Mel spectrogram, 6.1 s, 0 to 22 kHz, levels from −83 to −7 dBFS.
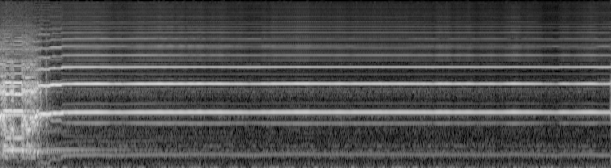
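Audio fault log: throughout, crude rate conversion: a gritty, inharmonic fizz rides on the sound, growing on loud and bright passages and falling away in quiet ones. The error sits roughly 20 dB below the signal, which is high enough to hear. It points to a step down from 48 kHz to 44.1 kHz made by taking the nearest existing sample, with no filtering. Samples get skipped in a fixed repeating cycle, adding shifted, inharmonic copies of the source.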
